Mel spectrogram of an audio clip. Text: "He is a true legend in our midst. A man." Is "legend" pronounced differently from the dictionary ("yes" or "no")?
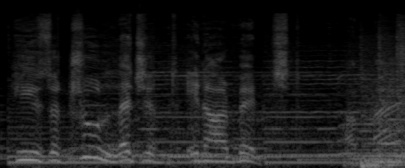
no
